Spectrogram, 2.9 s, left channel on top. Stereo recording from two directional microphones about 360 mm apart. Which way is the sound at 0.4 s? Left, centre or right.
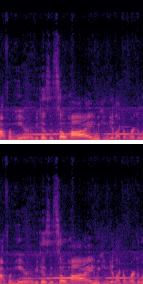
Left.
